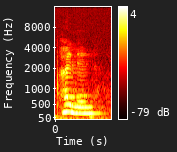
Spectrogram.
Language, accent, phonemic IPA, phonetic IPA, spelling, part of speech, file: Armenian, Eastern Armenian, /pʰɑjˈlel/, [pʰɑjlél], փայլել, verb, Hy-փայլել.ogg
- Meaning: 1. to shine, to glitter, to sparkle, to glisten 2. to shine (with), to be conspicuous (by)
